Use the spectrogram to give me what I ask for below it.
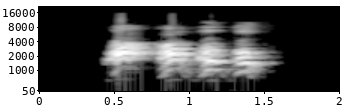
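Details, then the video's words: A grey parrot gives four quick, harsh, nasal squawks run together over about a second. They are mid-pitched and almost bark-like, with nothing else heard. "SUARA GREY PARROT"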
